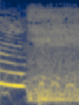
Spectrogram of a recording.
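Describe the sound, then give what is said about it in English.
Someone imitates a pig squeal with a single loud, shrill, tonal squeal that dips slightly in pitch and lasts about a third of a second, then it cuts into rough, muffled noise and voices. “We still need a pig squeal.”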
